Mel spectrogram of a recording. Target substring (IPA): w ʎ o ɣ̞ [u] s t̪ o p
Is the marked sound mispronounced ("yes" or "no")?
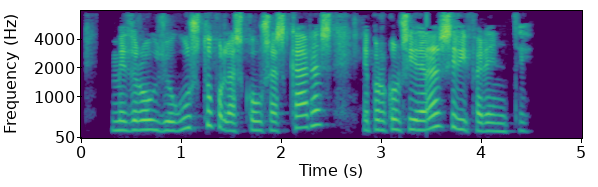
no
